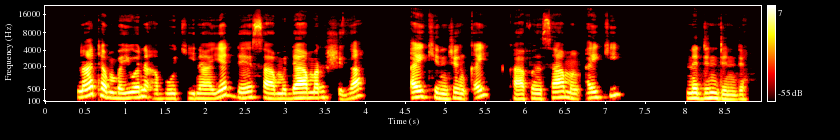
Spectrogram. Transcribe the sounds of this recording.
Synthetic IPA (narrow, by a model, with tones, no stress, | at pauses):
na˦tɐ˨mbɐ˨ji˦wɐ˦ni˦ʔa˨boː˦kʲʰiː˦naː˦jɐ˦dːa˨ja˦saː˨mu˦daː˦mɐ˦rʃɪ˨ɡaː˦ | ʔa˦jkʲɪ˨nd͡ʒɪ˦˨ŋkʼa˦j | kaː˨ɸɪ˦nsaː˦mʊ˨ŋʔa˦jkʲiː˨ | na˦dɪ˦ndɪ˨ndɪ˦ŋ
